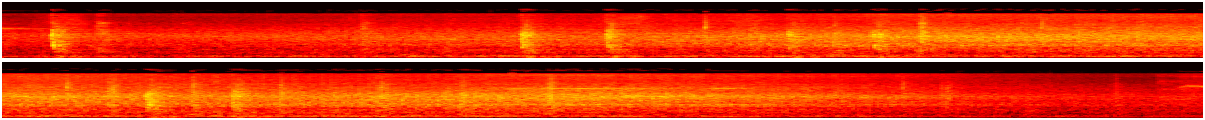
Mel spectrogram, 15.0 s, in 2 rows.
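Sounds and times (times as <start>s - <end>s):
train wheels rumbling on rails: 0.0s - 15.0s
clicks over rail joints: 0.2s - 0.8s, 2.2s - 2.5s, 3.2s - 11.3s, 12.9s - 14.8s
high wheel squeal: 10.5s - 12.4s, 14.7s - 15.0s.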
